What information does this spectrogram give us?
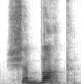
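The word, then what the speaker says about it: שבת: So here we have a Qamats and so we pronounce A, long sound. Shabbat. But I'm pronouncing B double, like I'm doubling the B just like as in English. Sabbath, Sabbath. But two B's are there. Similarly, we pronounce in Hebrew Shabbat because of the Dagesh. Why? Because there is a vowel sound before the Bet.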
